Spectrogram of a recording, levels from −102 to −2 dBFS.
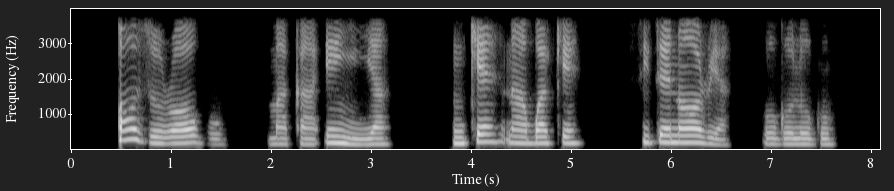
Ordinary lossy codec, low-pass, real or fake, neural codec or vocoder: none; 3.6 kHz; real; none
